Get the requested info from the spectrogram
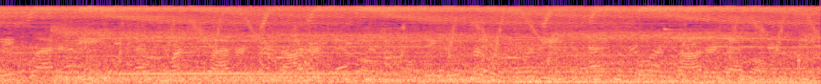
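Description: Dense experimental electronic drone-and-noise music: a steady low drone with a few held tones, overlaid by many short warbling pitch glides.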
